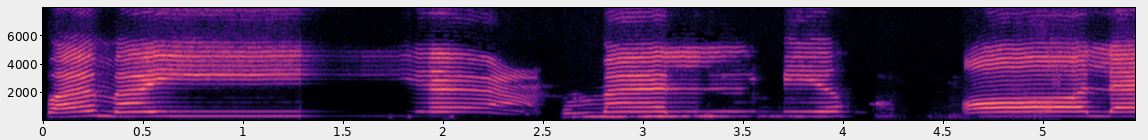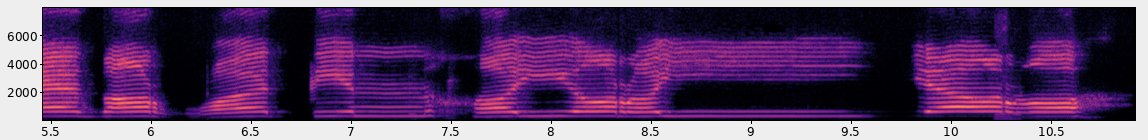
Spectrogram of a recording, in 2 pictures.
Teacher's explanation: Jadi nun sukunnya langsung masuk ke ya, ditasdidkan ke huruf ya-nya. Tapi biyakunna dengan kunna, jadi dengan dengung ya, dengan dengung berarti sama tadi ya, ditekan, ditahan, masukkan ke rongga hidung suaranya. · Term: idgham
